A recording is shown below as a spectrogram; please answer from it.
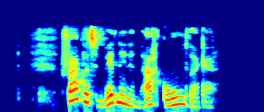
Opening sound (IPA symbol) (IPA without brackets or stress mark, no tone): f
